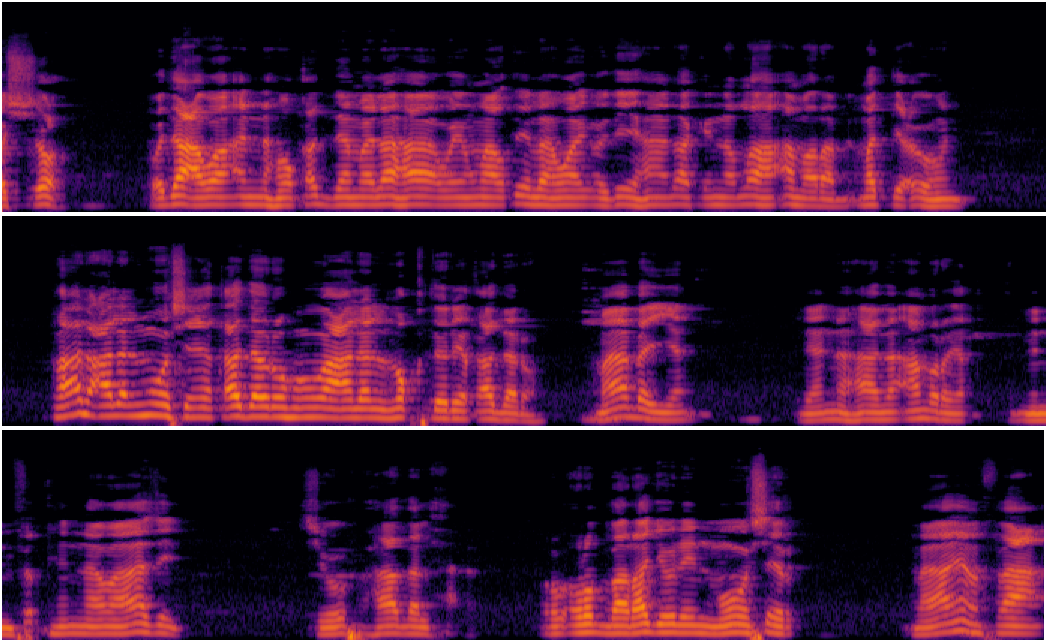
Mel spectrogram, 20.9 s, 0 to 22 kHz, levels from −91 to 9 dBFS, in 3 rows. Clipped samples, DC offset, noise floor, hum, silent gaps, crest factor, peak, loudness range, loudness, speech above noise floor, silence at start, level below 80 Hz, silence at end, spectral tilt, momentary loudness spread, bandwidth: under 0.1%; under 0.1%; -73 dBFS; none; none; 20 dB; -6 dBFS; 6 LU; -25 LUFS; 48 dB; 0 s; -46 dBFS; 0 s; -5.5 dB/octave; 13 LU; 12 kHz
